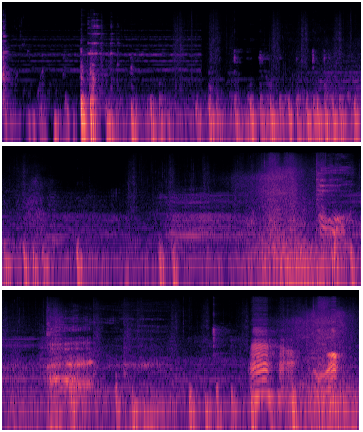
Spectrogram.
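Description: Footsteps thud steadily on a stone floor.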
